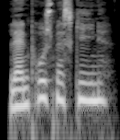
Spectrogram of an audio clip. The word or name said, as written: LANDBRUGSMASKINE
